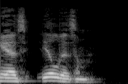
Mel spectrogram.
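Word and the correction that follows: illeism: But it's actually illism. Illyism. So I-L-L is ill, and then the E gets pronounced E, and then the second I, I. Illyism.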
